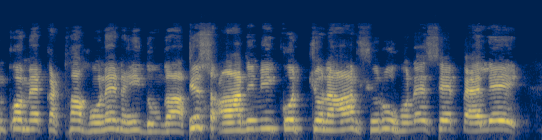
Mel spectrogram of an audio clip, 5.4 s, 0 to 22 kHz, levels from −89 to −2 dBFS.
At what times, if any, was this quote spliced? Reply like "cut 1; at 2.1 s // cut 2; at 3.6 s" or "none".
cut 1; at 1.9 s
